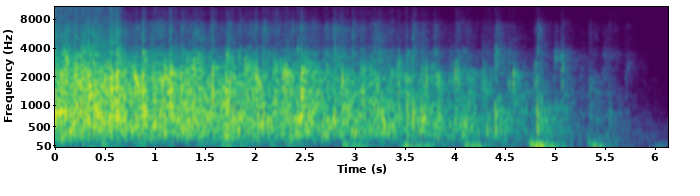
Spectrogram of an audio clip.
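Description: Audience applauding at the end of a talk, fading away over the last couple of seconds.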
